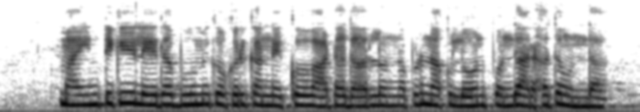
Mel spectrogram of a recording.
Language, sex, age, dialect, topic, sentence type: Telugu, male, 25-30, Utterandhra, banking, question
